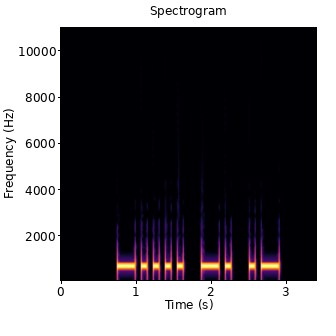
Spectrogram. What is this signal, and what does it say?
Morse code, heard as a keyed tone, about 15 wpm, 700 Hz. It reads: 6NA
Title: Common Cut Numbers - 3-Digit 15wpm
